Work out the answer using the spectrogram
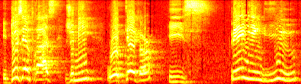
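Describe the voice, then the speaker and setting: A man with a high voice gives a beginner English lesson, taking his time over every word. He drills vocabulary by saying each item again and again and asking listeners to repeat it. The sound is roomy, with noticeable echo. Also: big pitch swings. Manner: slow, repetitive drilling, asks viewers to repeat. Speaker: English teacher.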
